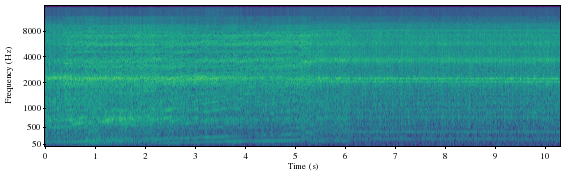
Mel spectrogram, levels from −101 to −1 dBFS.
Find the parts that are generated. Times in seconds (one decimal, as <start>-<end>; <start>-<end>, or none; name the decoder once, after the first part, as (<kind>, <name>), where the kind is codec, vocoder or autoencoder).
0.8-2.2 (autoencoder, DAC-VAE); 5.1-6.1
